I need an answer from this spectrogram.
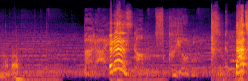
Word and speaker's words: Tsukuyomi: Skuyomi.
